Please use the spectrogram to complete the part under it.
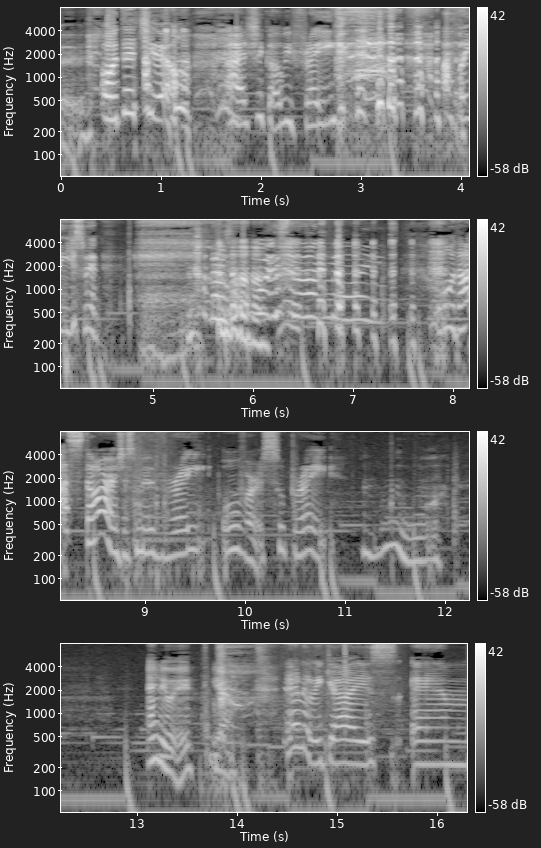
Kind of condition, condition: setting, inside a vehicle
